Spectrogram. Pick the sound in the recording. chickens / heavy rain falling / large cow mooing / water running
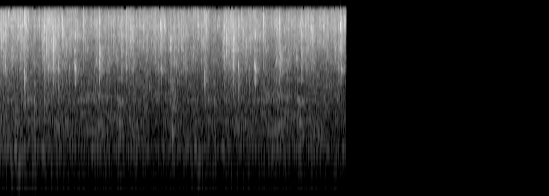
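water running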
